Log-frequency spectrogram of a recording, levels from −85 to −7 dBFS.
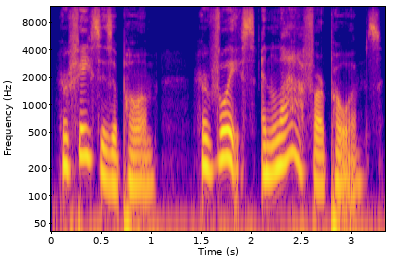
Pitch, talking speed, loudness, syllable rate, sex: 190 Hz, 200 wpm, -18 LUFS, 4.9 syllables/s, female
